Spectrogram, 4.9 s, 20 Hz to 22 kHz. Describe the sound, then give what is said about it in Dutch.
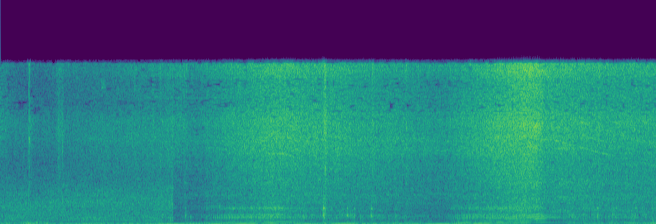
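A compact Porsche with a 2-litre turbo engine is started and idles, then revs twice in rising and falling sweeps, a steady mechanical rumble underneath. No one speaks. “Ik sling hem aan voor je, Mario.”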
